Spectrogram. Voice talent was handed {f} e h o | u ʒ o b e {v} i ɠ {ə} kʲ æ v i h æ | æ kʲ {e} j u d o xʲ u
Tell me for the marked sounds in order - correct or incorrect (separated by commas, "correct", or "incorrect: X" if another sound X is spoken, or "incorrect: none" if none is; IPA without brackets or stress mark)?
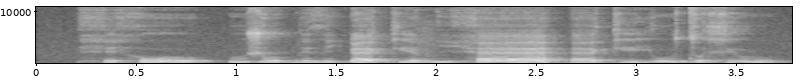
incorrect: h, incorrect: ð, incorrect: æ, correct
